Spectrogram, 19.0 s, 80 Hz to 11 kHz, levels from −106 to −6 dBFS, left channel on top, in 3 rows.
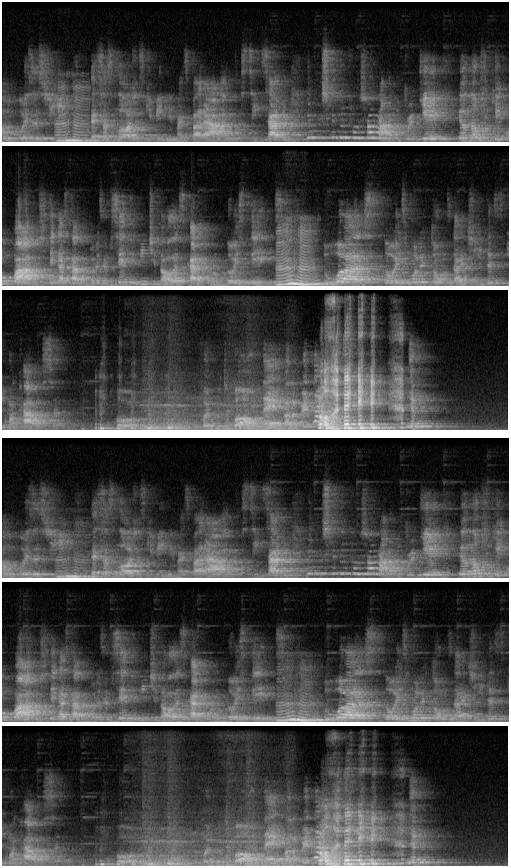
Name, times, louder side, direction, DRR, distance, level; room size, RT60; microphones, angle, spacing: voice 1, 0.0-0.8 1.1-9.8 10.4-13.4 14.1-14.4 15.2-16.8 17.7-17.8, left 1 dB, 90° left, -1 dB, 3.7 m, -38 dB
voice 2, 0.7-1.2 9.8-10.3 13.8-14.0 14.7-14.8 16.6-17.8, left 4 dB, 75° left, 12 dB, 0.7 m, -27 dB
sound 1, 3.4-3.5 3.9-4.0 4.4-4.5 5.0-5.1 5.5-5.6 6.1-6.2 6.6-6.7 7.2-7.3 7.7-7.8 8.2-8.3 8.8-8.9 9.3-9.4 9.9-10.0 10.4-10.5 10.9-11.2 11.5-11.6 11.9-16.4, right 1 dB, 20° right, 1.8 m, -47 dB
14.0 x 9.2 x 3.9 m, 1.1 s
head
